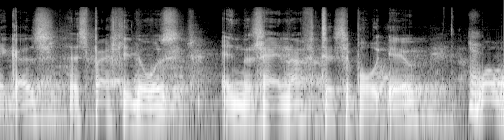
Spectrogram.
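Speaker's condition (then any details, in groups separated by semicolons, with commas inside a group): Cerebral palsy; quadriplegic form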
